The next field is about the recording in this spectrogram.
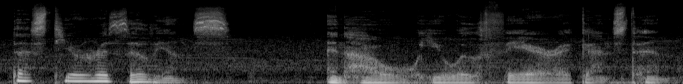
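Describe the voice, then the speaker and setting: Very deep, slow hypnotic male narrator. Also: dark tone, husky. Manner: deliberate, dramatic pauses, dropping at times toward a whisper. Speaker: hypnosis audio narrator and storyteller.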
